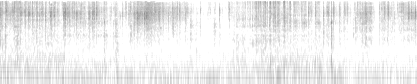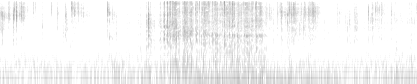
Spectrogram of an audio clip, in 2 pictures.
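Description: A metal utility blade scrapes the crusty surface of a solid, dark green, rounded, palm-sized bar of soap. The sound is a dry, bright, crackling scrape made of dense clusters of tiny grainy clicks, coming in uneven strokes with short quiet gaps between them, and it has almost no low end.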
